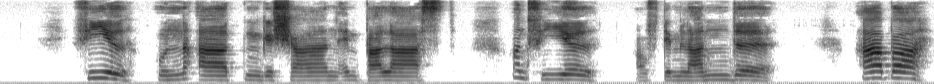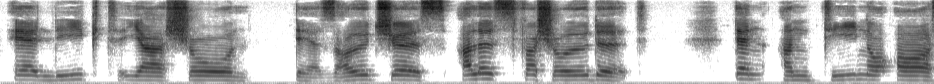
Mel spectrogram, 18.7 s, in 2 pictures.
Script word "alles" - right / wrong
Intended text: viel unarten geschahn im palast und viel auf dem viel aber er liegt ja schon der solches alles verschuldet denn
right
